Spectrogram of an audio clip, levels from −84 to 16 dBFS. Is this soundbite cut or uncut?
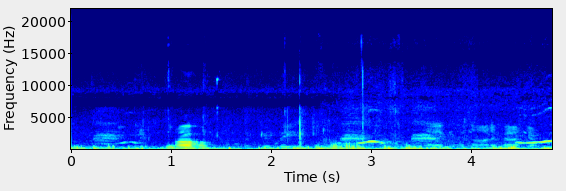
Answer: uncut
